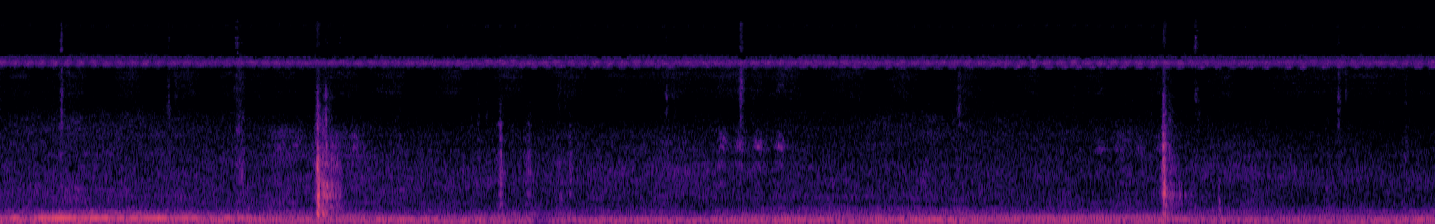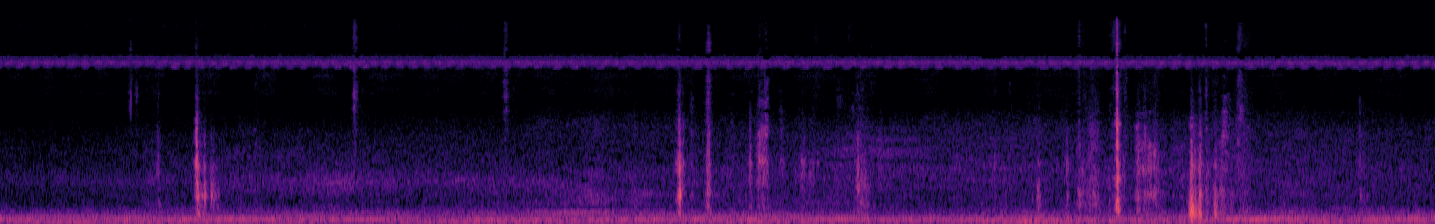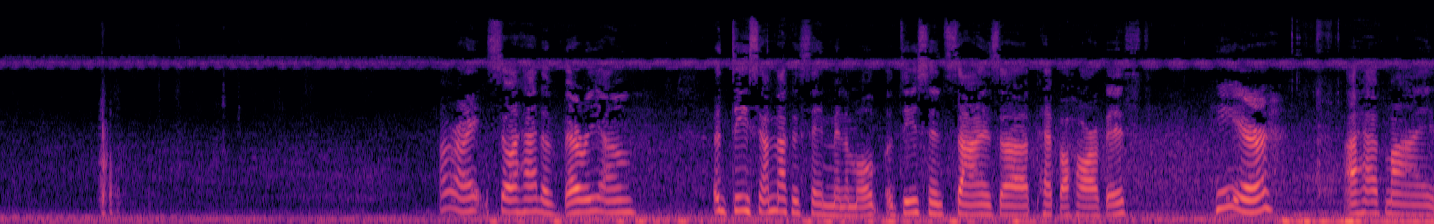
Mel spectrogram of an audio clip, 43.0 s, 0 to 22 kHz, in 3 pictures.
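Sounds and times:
insect chorus trilling: 0:00.0 - 0:43.0.

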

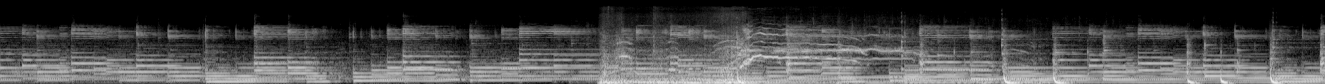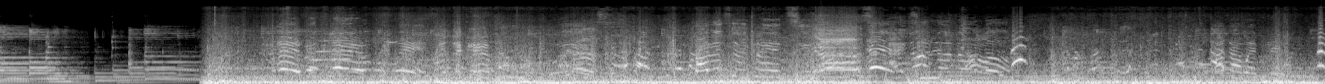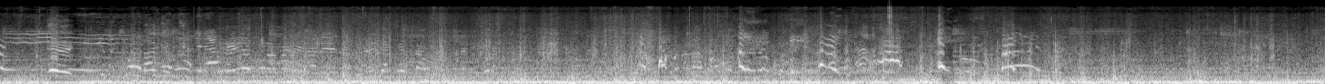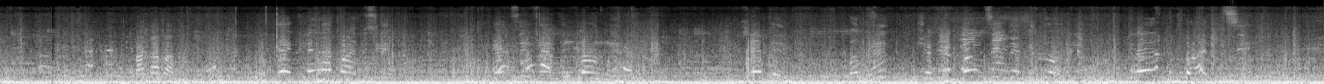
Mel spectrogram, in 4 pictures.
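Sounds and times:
wind buffeting microphone: 0:06.0 - 0:09.3, 0:15.2 - 0:52.9
people yelling and squealing: 0:06.0 - 0:09.4, 0:20.9 - 0:30.7, 0:32.6 - 0:37.8
motorboat engine rumble: 0:06.0 - 0:10.8, 0:15.2 - 0:52.9
people talking and calling out: 0:06.0 - 0:10.9, 0:15.4 - 0:52.9
speedboat running fast: 0:15.3 - 0:52.9.

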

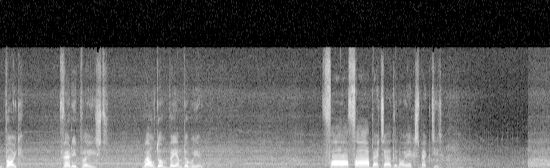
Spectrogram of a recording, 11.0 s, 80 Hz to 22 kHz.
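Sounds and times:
motorcycle engine low drone: 0:00.0 - 0:11.0.

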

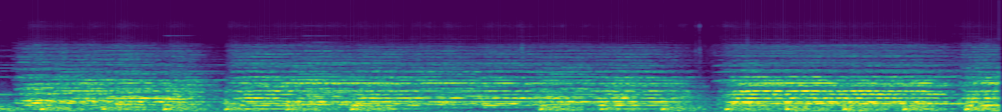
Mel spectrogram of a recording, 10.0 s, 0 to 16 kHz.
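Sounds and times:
school concert band playing chords: 0:00.0 - 0:10.0.

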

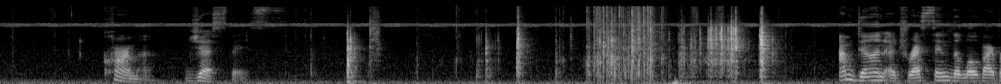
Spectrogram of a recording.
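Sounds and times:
cards shuffling flutter: 0:04.5 - 0:07.8
cards clicking and tapping: 0:04.5 - 0:07.9.

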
